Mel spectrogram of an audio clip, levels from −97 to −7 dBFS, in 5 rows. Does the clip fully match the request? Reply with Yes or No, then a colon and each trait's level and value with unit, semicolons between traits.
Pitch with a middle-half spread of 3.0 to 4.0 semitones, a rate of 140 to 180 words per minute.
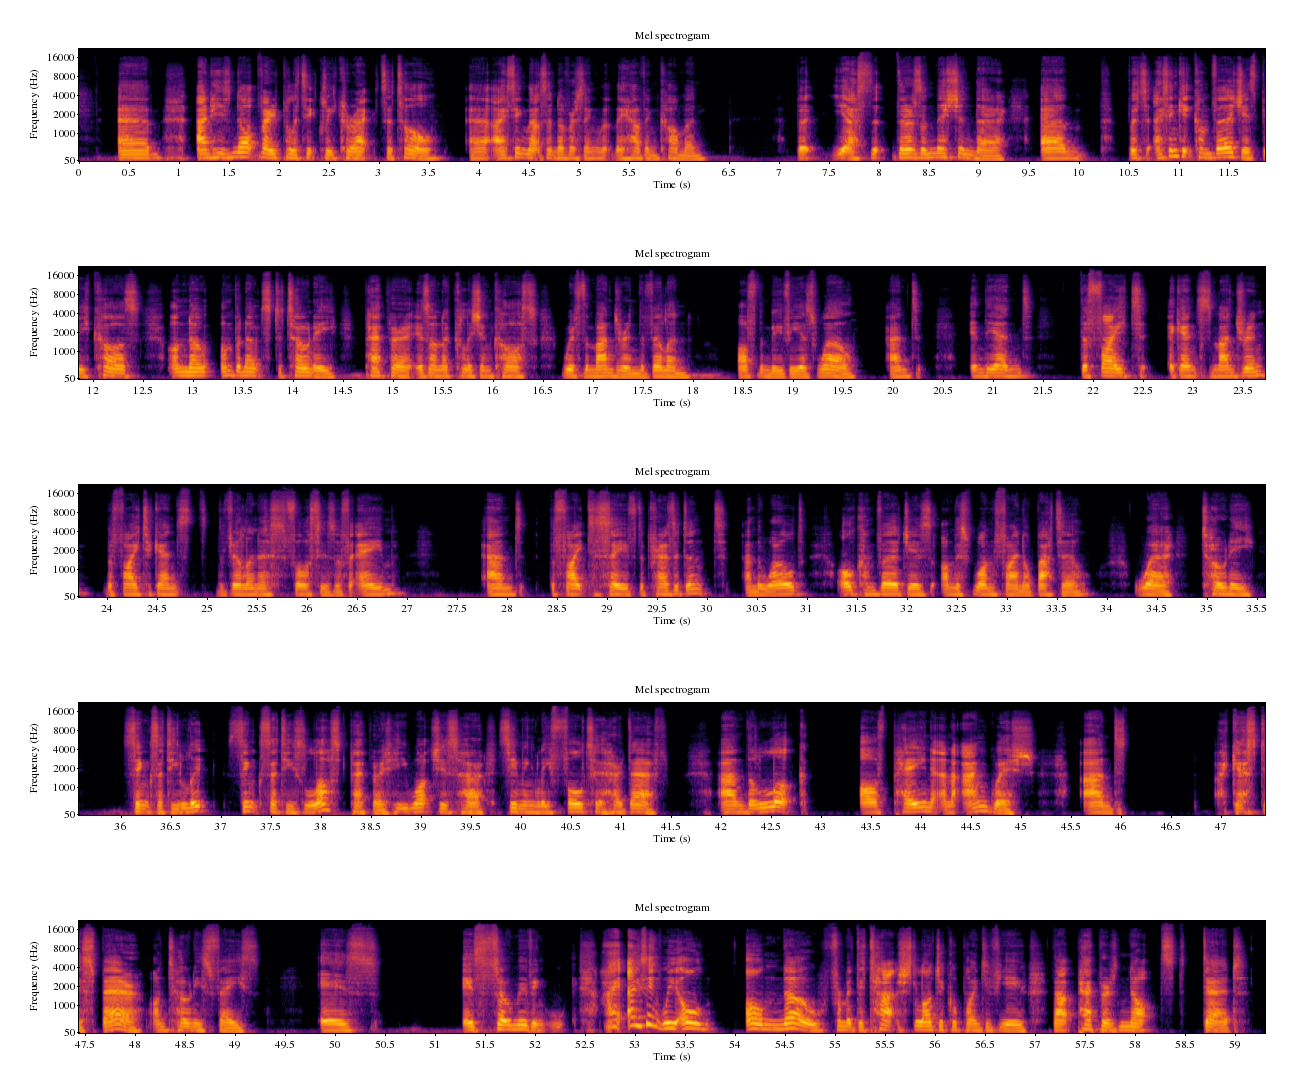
Yes: average, 3.6 semitones; average, 145 wpm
